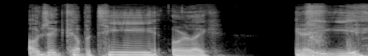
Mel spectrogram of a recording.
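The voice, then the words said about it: Half-hearted put-on British accent. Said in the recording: “were you trying to do an English accent... I wasn't confident in it... You did not commit... my British accent”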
